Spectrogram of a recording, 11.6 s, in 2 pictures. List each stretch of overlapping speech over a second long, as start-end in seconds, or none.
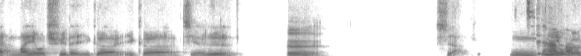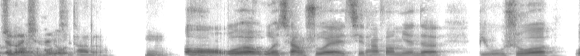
5.2-6.6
